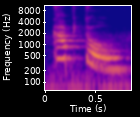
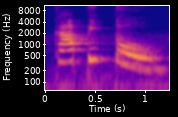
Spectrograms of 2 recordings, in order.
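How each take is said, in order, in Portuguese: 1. Não se ouve vogal nenhuma entre o p e o t. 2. Ouve-se uma vogal extra entre o p e o t. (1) "O certo é o quê?" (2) "Isso é a pronúncia errada"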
